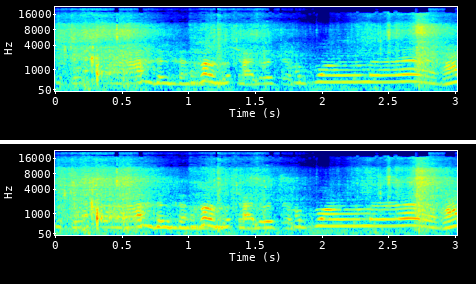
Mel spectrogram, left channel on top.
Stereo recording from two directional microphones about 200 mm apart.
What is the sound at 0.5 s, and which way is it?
Snake, 55° right (ahead or behind).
